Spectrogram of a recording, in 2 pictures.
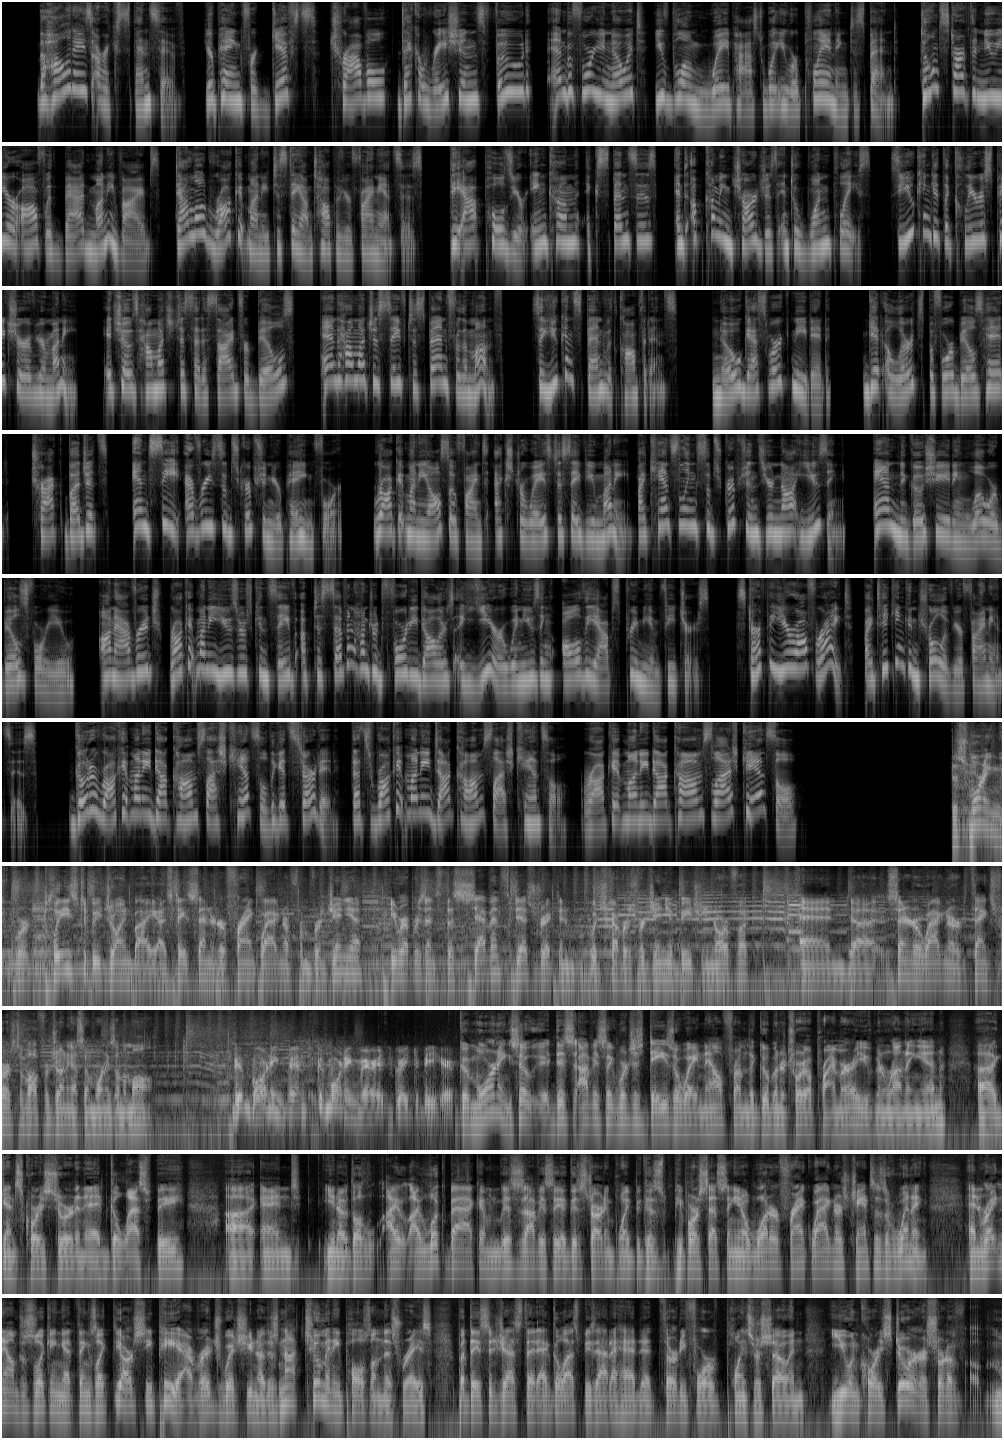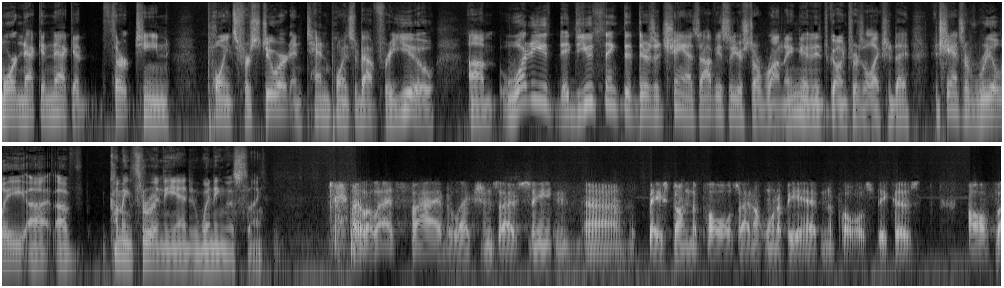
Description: FRANK WAGNER - Republican candidate for VA Governor Topic: Upcoming election• The Washington Post’s endorses Frank Wagner in Virginia’s gubernatorial primaries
